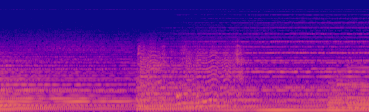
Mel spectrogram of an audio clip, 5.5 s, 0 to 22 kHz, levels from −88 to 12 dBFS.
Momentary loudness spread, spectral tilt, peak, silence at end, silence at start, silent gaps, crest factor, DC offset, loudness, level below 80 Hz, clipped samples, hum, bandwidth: 5 LU; -7 dB/octave; -14 dBFS; 0 s; 0 s; none; 14 dB; under 0.1%; -29 LUFS; -44 dBFS; under 0.1%; none; 13.5 kHz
